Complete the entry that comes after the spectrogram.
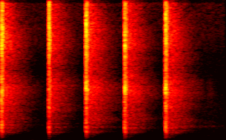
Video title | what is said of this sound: The Best Blade On an OTF EVER?? - Benchmade Shootout Review | I think it's just a spring or something maybe the blade rattling around slightly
